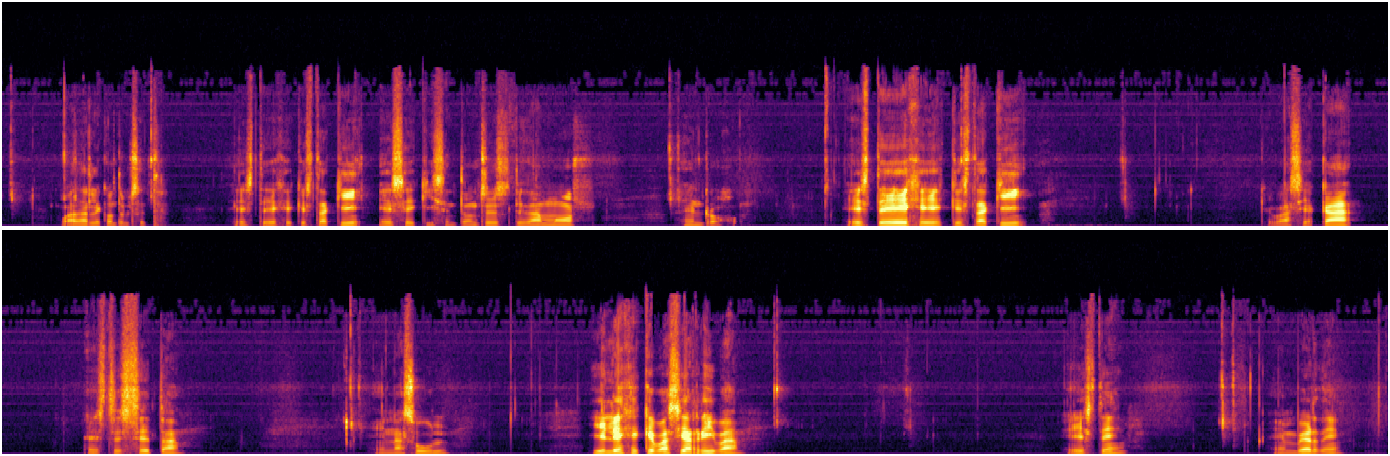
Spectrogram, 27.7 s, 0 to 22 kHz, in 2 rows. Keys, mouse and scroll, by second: 0.6 ctrl+z, 6.6 ctrl+F1, 7.1 click, 9.7-12.3 ctrl+drag, 16.3 ctrl+F1, 17.3 b, 17.9 click, 19.2 click, 26.0 ctrl+F1, 26.0 g, 26.7 click, 27.2-27.7 ctrl+drag.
